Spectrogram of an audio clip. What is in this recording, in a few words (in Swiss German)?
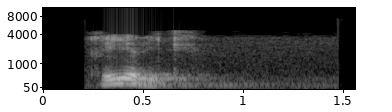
"riewig", alsace; meteo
